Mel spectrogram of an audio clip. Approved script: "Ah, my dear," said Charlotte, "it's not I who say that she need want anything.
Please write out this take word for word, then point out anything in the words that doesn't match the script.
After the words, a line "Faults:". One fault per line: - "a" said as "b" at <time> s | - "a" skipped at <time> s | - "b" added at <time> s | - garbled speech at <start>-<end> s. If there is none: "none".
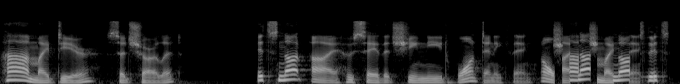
"Ah, my dear," said Charlotte, "it's not I who say that she need want anything. [garbled]
Faults:
- garbled speech at 5.4-6.7 s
